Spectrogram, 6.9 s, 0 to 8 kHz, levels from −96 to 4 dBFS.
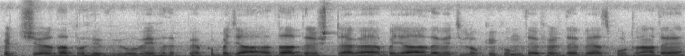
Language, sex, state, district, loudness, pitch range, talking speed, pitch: Punjabi, male, Punjab, Kapurthala, -18 LUFS, 115-130 Hz, 200 wpm, 120 Hz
